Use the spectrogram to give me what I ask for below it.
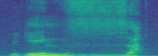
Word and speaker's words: begins: Như vậy cho câu này sẽ đọc là begins giờ chứ không phải s nha.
